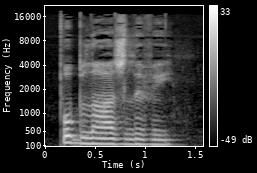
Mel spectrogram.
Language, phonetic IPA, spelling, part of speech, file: Ukrainian, [pɔˈbɫaʒɫeʋei̯], поблажливий, adjective, Uk-поблажливий.ogg
- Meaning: indulgent, lenient, forbearing, permissive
